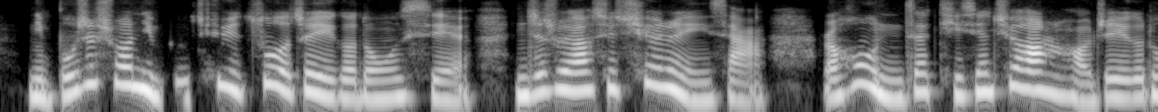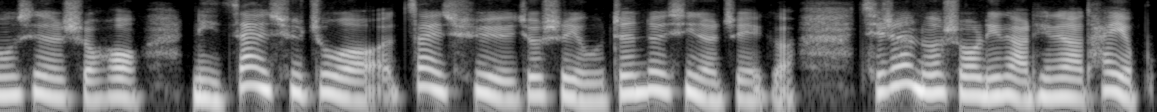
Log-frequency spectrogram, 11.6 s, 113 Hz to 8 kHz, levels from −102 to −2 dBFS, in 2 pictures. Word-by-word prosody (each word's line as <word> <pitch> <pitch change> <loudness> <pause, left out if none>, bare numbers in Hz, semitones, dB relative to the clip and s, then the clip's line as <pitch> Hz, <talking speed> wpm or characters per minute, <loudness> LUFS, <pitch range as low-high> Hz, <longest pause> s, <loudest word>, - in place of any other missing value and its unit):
你 200 - +3
不 210 +4 -1
是 320 +6 0
说 325 -2 +1
你 275 -4 +8
不 185 -3 -5
去 275 - -1
做 290 +5 0
这 230 -4 +2
个 190 -1 -3
东 185 +1 -2
西， 195 -3 -4 0.2
你 215 - +3
这 225 - +2
时 265 +2 0
候 260 - +4
要 255 - +5
去 270 +1 -2
确 310 +4 -2
认 235 -10 +3
一 175 - -4
下， 180 +1 -5 0.3
然 195 - +1
后 320 +3 0
你 200 -6 +3
在 245 +6 -2
提 235 -2 -7
前 245 +4 +1
确认 260 0 +5
好 210 -7 -1
这 200 - -3
一 195 - 0
个 195 - -3
东 215 0 +1
西 230 +1 -2
的 205 -2 0
时 200 -2 -5
候， 195 0 -2 0.3
你 195 -3 +1
再 285 - 0
去 245 -2 -1
做， 210 -6 -2
再 295 -3 0
去 225 -6 -1
就 215 +3 -2
是 210 0 -2
有 170 -4 -2
针 230 +7 +1
对 255 0 +3
性 240 0 +1
的 185 -5 -1
这 180 0 -7
个。 - - -10 0.3
其 245 - -3
实 305 - 0
很 330 - +2
多 240 -2 +6
时 230 - -3
候 215 - +3
领 210 - +3
导 190 - 0
听 205 +2 0
到， 200 -1 +1
他 225 +6 -4
也 225 - +3
215 Hz, 340 characters per minute, -20 LUFS, 195-255 Hz, 0.3 s, 你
